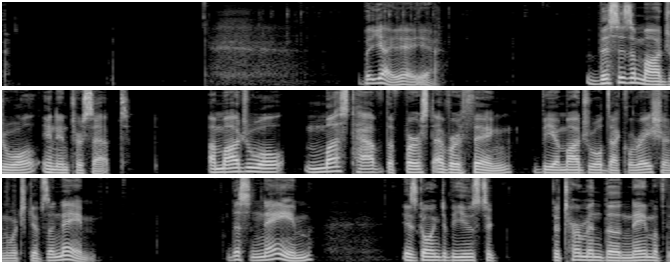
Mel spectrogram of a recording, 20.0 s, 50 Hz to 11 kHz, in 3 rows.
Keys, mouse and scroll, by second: 2.7 ctrl+p, 3.0 ctrl+space, 3.1 ctrl+e, 3.1 ctrl+n, 3.3 ctrl+e, 3.3 ctrl+n, 3.4 ctrl+e, 3.4 ctrl+n, 3.7 ctrl+p, 3.8 ctrl+a, 3.9 ctrl+p, 4.0 ctrl+space, 4.1 ctrl+e, 4.1 ctrl+n, 4.3 ctrl+e, 4.4 ctrl+g, 4.7 ctrl+p, 4.8 ctrl+space, 4.9 ctrl+e, 4.9 ctrl+n, 5.2 ctrl+g, 5.4 ctrl+p, 6.6 ctrl+=, 10.2 ctrl+space, 10.3 ctrl+e, 12.8 ctrl+g, 13.1 ctrl+b, 13.3 ctrl+space, 13.7 ctrl+alt+b, 14.4 ctrl+g, 14.6 ctrl+space, 14.7 ctrl+e, 14.8 ctrl+g, 15.2 ctrl+a, 15.4 ctrl+space, 15.4 ctrl+e, 15.5 ctrl+g, 15.7 ctrl+b, 15.8 ctrl+space, 16.2 ctrl+alt+b, 17.2 ctrl+g, 17.9 ctrl+space, 18.4 ctrl+alt+f.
